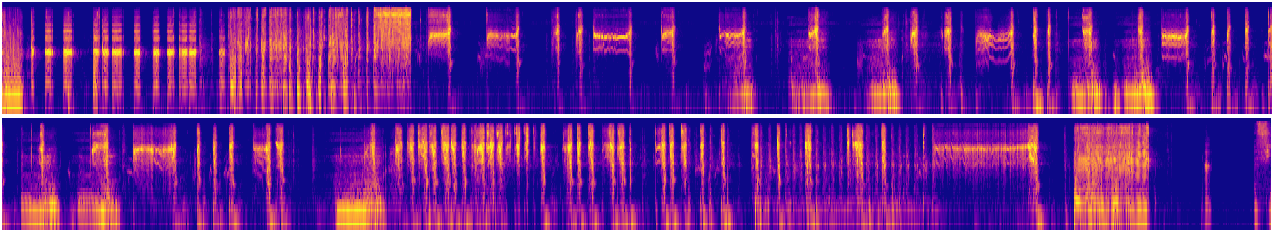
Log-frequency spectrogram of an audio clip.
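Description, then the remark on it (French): A rapid stream of wet, buzzing lip vibrations like flatulent raspberries, broken by sharp smacking kiss sounds and squeaky bursts, loud and irregular throughout, with no talking. “finalement, tous ces modes de jeu, de la vibration flatulente au bisou sonore, peuvent se retrouver dans les nouveaux modes de jeu des instruments avant.”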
